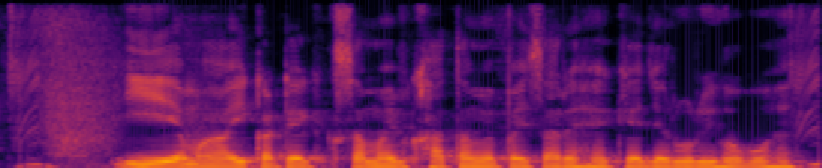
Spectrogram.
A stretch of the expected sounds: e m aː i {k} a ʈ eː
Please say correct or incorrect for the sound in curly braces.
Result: correct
